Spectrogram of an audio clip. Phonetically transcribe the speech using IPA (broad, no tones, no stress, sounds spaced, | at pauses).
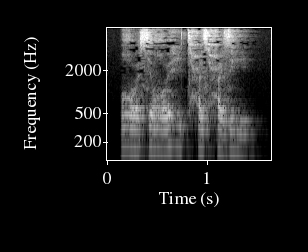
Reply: ʁʷ ɯ ə̯ s i ʁʷ e ɦ i t ħ i z ħ e z i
